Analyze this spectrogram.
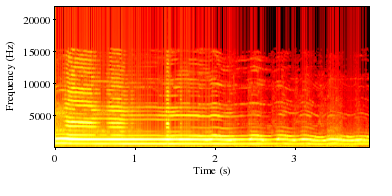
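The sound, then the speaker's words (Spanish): A coyote howls at dawn near a small western village. The howl is loud and sustained with a high, steady pitch, then turns wavering and quavering toward the end, with no other sounds alongside it. “En el pequeño poblado de Yellowtown, un coro de coyotes emite aullidos desesperados.”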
